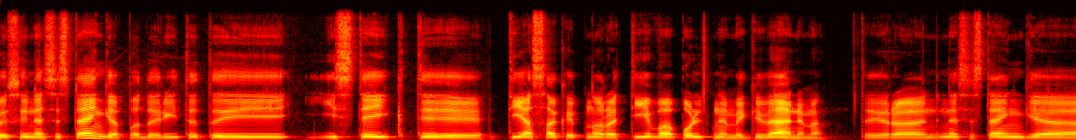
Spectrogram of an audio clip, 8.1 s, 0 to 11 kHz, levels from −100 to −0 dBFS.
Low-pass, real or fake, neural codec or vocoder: 9.9 kHz; real; none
